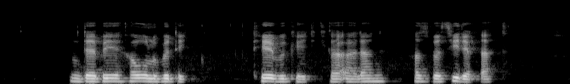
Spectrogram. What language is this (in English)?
Central Kurdish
